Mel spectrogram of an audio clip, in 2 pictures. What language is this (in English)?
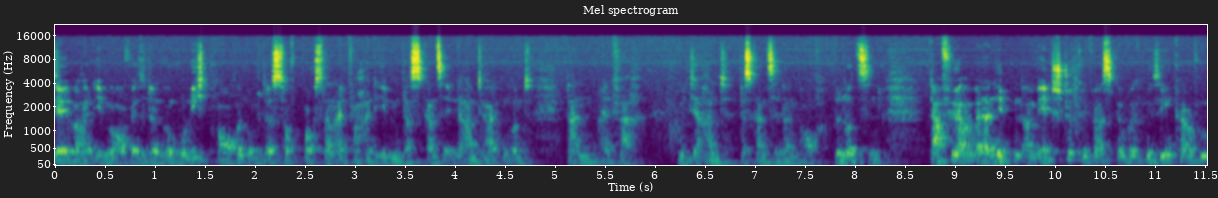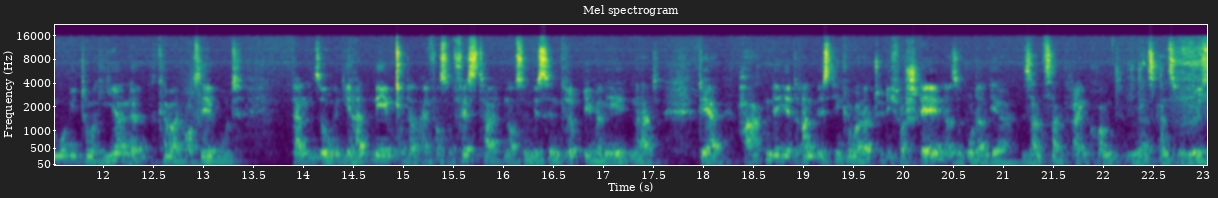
German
